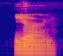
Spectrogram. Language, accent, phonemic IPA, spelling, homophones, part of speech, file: English, General American, /jɝn/, yearn, yern, verb / noun, En-us-yearn.ogg
- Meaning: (verb) To have a strong desire for something or to do something; to long for or to do something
